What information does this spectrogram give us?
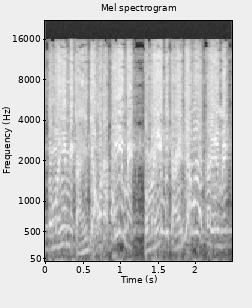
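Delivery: fast, high back-and-forth bickering; mock quarrel. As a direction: bicker it out quickly. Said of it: "Pero kadalas kasi". (mabilis na pag-aaway)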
